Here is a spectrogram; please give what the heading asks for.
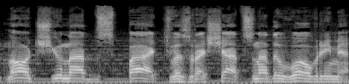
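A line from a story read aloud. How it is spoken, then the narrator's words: Distant grumbling doorkeeper. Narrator (Russian): Издалека голос привратницы проворчал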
